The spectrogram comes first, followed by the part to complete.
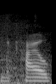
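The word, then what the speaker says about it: Mikael: By the way, it's not pronounced Michael Granlund as the NBC guys always seem to pronounce them. It's Mikhail You want to Granlund.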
